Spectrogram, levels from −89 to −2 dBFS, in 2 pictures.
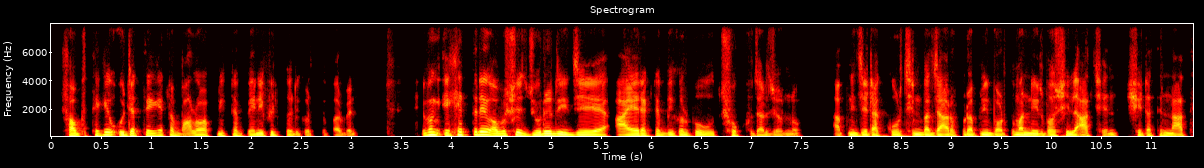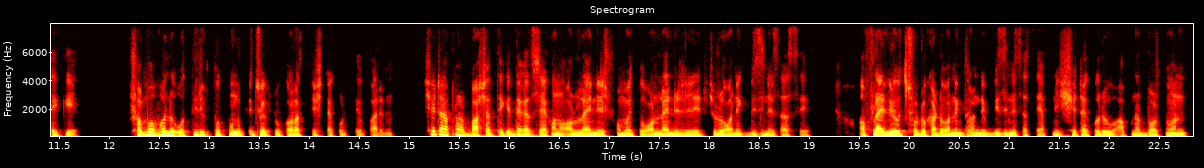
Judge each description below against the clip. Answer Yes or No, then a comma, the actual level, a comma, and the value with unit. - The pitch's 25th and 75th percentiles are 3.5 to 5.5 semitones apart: Yes, average, 4.7 semitones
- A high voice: No, low, 115 Hz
